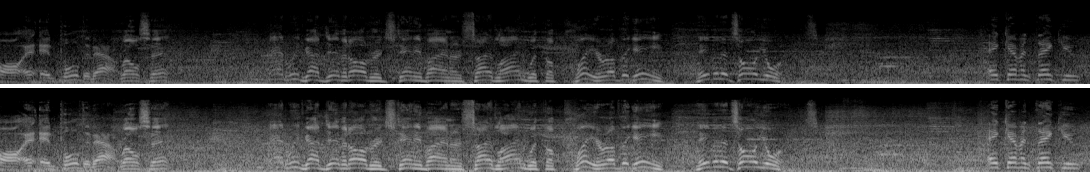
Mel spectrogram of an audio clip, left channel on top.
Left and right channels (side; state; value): left; quieter; 12.4 dB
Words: and pulled it out. Well said. And we've got David Aldridge standing by on our sideline with the player of the game. David, it's all yours. Hey, Kevin, thank you.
